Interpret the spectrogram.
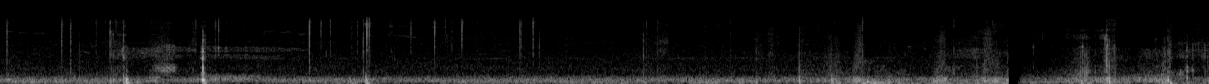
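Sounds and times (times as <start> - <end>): sharp pops of fire: 0.0 - 5.8
campfire crackling: 0.0 - 12.0.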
